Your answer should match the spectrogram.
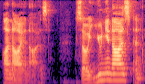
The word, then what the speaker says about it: unionized: And there's actually two ways that you can pronounce this word. You can pronounce this word as unionized, or you can pronounce it as un-ionized.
